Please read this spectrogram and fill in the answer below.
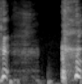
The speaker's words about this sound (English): Oh, sorry. It's just, I cough when I get inauthentic.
